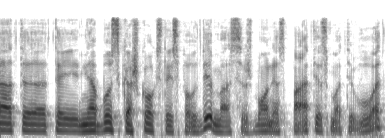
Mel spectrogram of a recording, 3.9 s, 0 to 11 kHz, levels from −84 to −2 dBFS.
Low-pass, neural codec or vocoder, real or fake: 7.2 kHz; codec, 16 kHz, 16 kbps, FreqCodec, larger model; fake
